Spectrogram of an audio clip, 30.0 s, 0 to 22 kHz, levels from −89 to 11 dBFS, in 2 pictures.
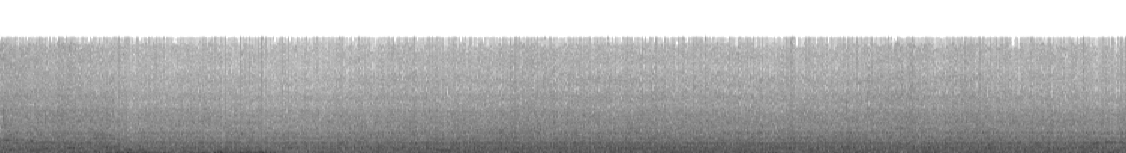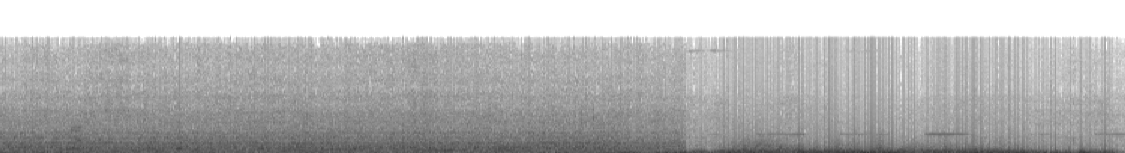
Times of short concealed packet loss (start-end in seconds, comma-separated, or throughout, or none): none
